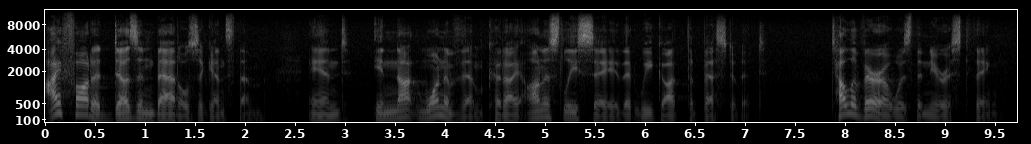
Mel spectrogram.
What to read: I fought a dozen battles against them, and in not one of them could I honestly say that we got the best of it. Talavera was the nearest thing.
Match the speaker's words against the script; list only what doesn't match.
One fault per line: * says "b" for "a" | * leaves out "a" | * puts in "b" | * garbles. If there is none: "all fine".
all fine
